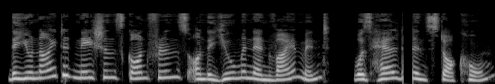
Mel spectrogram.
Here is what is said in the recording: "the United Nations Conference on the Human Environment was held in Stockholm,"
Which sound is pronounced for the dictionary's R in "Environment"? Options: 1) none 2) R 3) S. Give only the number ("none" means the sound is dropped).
1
